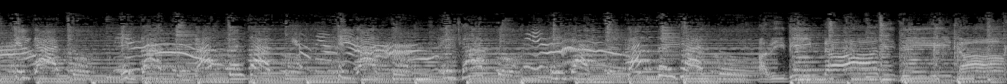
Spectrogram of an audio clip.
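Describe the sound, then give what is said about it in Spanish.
A voice sings a string of imitated cat meows ("miau"), repeated in a steady rhythm over loud, upbeat music with a driving beat, in a Spanish-language animal guessing song. “Maullo y ronroneo, miau, miau, miau, miau.”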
